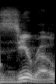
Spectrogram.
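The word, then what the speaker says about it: Xero: for having accurate bookkeep number two is zero which is spelled x eer o a little different uh but that is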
